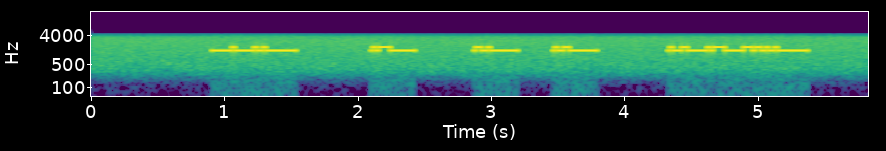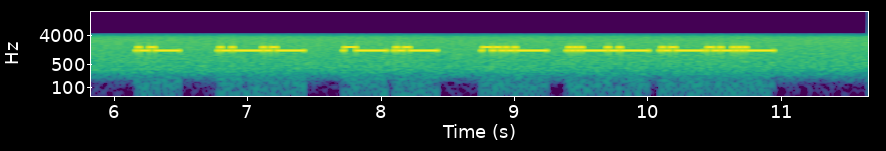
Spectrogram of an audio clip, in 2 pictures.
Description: TTY/TDD text telephone tones (45.45 baud Baudot), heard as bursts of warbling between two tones, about 400 Hz shift, 1600 Hz centre. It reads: 30273 71292 61206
